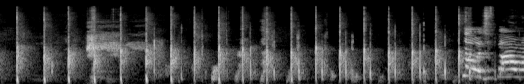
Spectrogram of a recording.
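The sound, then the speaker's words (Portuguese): A group claps hands in a steady, fast rhythm, sharp slaps landing roughly in unison about four times a second, with voices shouting and cheering over them, louder toward the end. “Agora uma salva de palmas, uma salva de palmas.”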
